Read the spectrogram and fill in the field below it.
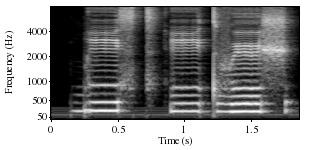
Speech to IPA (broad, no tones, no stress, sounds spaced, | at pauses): b iː s t͡sʼ iː t v ɪ ʃ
